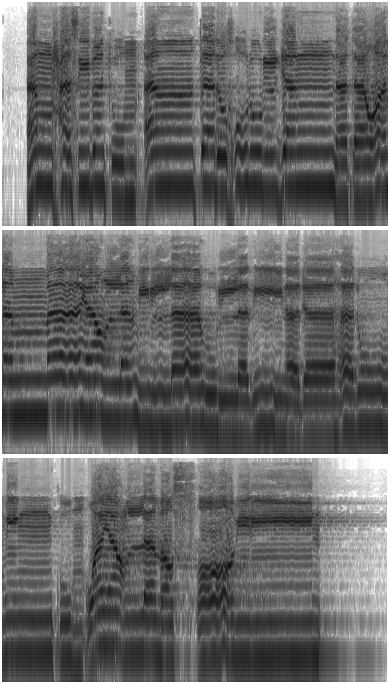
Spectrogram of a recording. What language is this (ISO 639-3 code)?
ara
